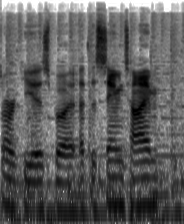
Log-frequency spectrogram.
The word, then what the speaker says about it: Arceus: who you ask i'm just going to say arceus i know it's technically pronounced arceus but at the same time we all know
